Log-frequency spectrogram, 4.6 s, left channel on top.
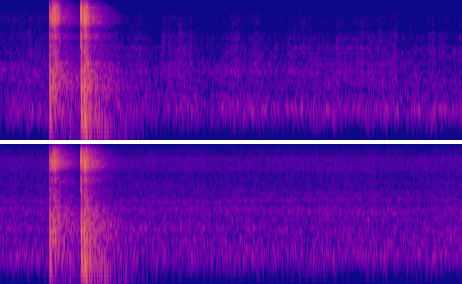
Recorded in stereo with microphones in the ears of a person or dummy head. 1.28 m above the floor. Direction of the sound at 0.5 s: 15° left (ahead or behind).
